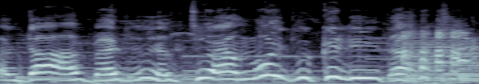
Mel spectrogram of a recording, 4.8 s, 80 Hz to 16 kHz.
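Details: 33-year-old woman with ataxia, a neurological disease severely impairing movement and speech, whose illness began with fainting episodes; she is improving, mainly in the upper limbs, with home physiotherapy; ataxic dysarthria.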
